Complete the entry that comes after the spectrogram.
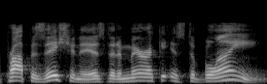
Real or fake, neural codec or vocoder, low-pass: real; none; 7.2 kHz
